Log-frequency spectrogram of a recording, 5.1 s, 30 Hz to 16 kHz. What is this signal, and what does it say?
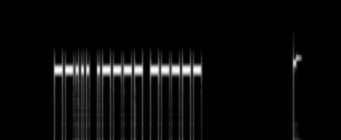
Morse code, heard as a keyed tone, about 30 wpm, 700 Hz. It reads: 710
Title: Numbers - 3-Digit 30wpm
